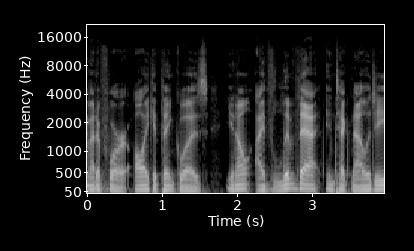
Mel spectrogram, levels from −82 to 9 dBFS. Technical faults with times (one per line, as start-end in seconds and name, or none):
2.62-3.97 train of clicks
